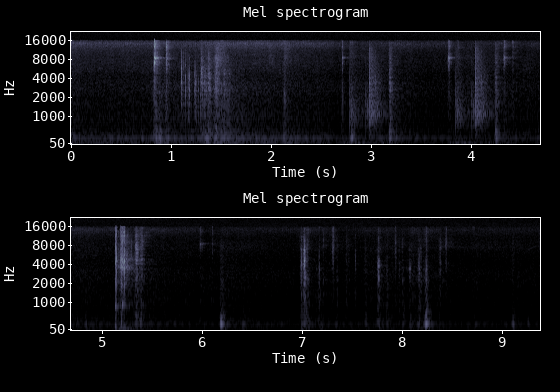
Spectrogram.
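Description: Faint, irregular clicks and taps at a computer: a small cluster about a second in, then single clicks every second or so, growing sparser toward the end.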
